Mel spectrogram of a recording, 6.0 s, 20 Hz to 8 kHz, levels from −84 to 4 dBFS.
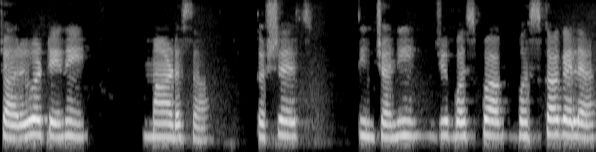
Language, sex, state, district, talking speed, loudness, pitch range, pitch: Konkani, female, Goa, North and South Goa, 110 wpm, -17 LUFS, 225-250 Hz, 240 Hz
